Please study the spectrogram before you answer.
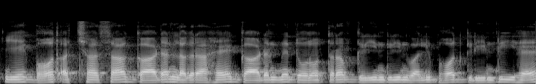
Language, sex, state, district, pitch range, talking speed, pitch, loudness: Hindi, male, Punjab, Kapurthala, 100-110 Hz, 210 wpm, 110 Hz, -17 LUFS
